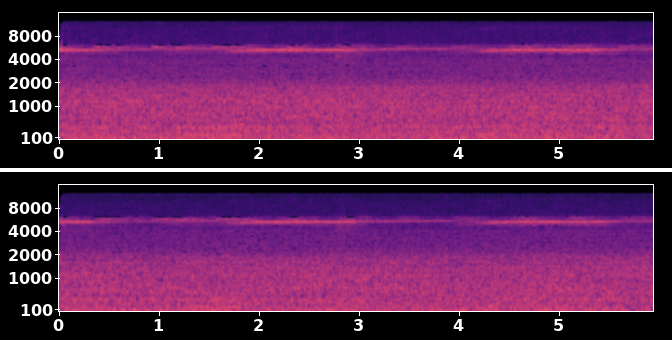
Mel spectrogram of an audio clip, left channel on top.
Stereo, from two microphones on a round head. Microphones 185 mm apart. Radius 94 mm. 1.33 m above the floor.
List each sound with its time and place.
0.0 s an insect: 25° left (ahead or behind), 2 m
